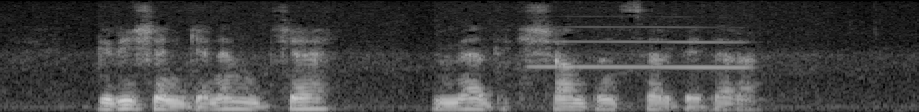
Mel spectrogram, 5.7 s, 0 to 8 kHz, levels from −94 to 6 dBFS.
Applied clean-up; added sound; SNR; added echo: none; Wind instrument, woodwind instrument; 12 dB; none.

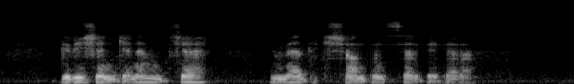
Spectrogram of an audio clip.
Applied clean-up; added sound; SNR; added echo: neural separator model SepFormer DNS4.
